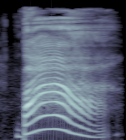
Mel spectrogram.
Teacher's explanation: the word it's crazy in Thai is ba, with a falling tone.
